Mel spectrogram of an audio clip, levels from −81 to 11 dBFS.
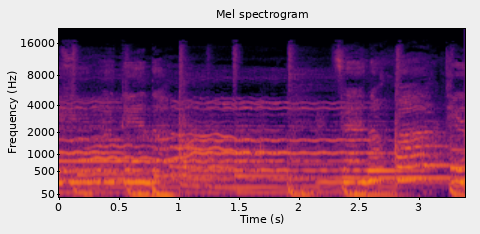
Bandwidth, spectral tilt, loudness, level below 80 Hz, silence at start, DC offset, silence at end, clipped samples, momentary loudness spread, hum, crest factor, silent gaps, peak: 17.5 kHz; -5 dB/octave; -20 LUFS; -30 dBFS; 0 s; under 0.1%; 0 s; under 0.1%; 4 LU; none; 14 dB; none; -6 dBFS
